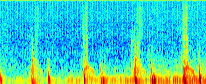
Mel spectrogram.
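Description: Cartoon heartbeat sound effect: a fast, pounding heartbeat of low thumps, about two a second, marking a character's mounting stress.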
